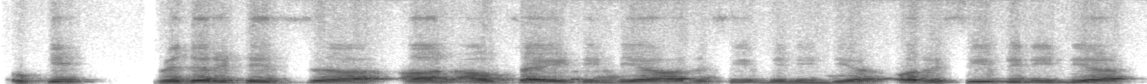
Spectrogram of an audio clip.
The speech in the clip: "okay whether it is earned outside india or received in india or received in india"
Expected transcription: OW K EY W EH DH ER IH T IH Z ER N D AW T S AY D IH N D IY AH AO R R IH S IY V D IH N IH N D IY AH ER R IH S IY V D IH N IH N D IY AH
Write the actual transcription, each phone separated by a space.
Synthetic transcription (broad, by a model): OW K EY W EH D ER IH T IH Z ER N AW T S AY D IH N D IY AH AO R R IH S IY V D IH N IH N D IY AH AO R IH S IY V D IH N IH N D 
